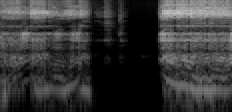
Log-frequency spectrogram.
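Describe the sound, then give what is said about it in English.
A voice imitates an old man grunting and groaning: two drawn-out, low, strained vocal groans separated by a short silent pause. “He's just always moaning and groaning and grunting like an old man.”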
